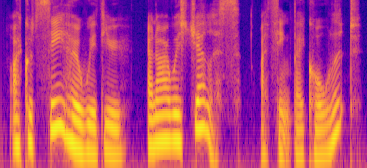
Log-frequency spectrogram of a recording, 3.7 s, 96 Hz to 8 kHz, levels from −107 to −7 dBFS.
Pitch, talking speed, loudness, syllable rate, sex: 185 Hz, 230 wpm, -19 LUFS, 5.2 syllables/s, female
